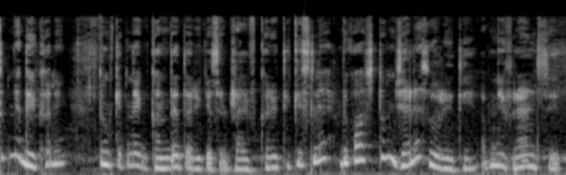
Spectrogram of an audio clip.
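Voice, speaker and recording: A woman's voice: on the high side, animated, fairly quick, gravelly, dark tone, slight background noise. A woman voicing a hurt young female professor who scolds with emotion. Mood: reproachful. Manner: reproachful, emotional.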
